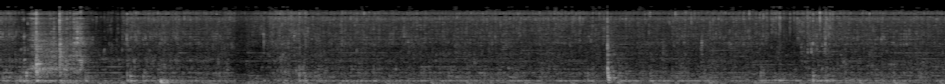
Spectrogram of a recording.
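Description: Tap water runs steadily into a metal sink.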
